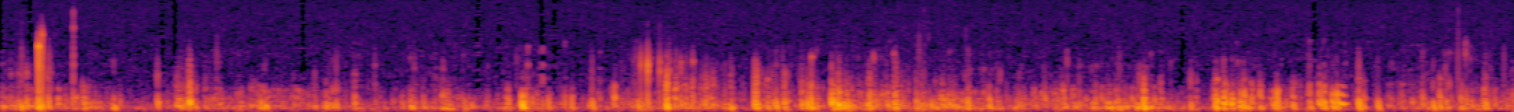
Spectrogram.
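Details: Stomach growling (borborygmi) from hunger in a hungry American woman: low rumbling, gurgling gut noises with irregular bubbling bursts.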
